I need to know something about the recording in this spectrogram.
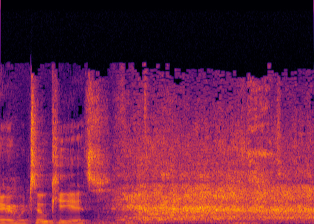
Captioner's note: audience laughing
